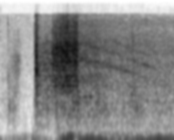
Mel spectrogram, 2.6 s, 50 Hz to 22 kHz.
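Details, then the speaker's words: 1985 Chevrolet K5 Blazer Silverado V8 with 96K miles, start-up: a brief crank, catches within a second and settles into a strong, steady, even idle with no knocks or misses. Sounds really good, a normal start. "You know, it sounds really good. Go ahead and rev it up a little bit."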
